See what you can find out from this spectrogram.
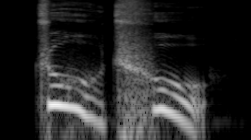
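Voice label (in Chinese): "住处" Mandarin Chinese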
